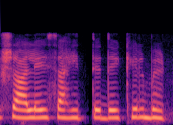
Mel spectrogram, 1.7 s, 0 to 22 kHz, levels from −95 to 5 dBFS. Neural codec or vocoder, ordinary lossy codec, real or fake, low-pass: none; none; real; 7.2 kHz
